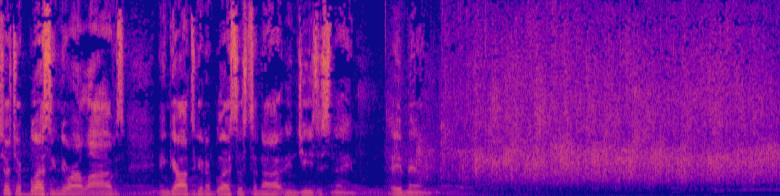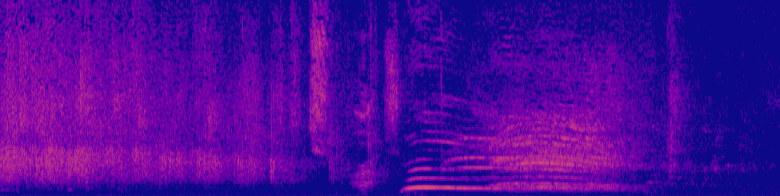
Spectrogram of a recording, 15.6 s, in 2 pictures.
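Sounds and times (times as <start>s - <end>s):
speech: 0.0s - 4.6s
audience welcoming speaker with cheers, applause: 3.8s - 14.7s
louder shouts: 11.4s - 14.2s.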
